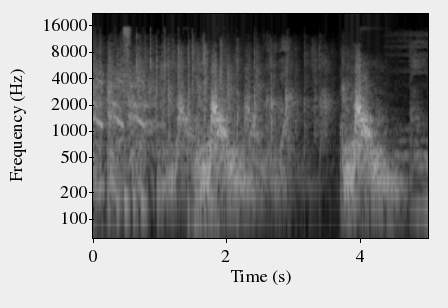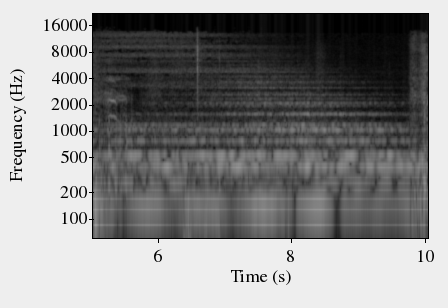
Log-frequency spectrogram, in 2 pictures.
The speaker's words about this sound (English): Yeah, clap. You got free cake. Fucking clap.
